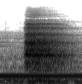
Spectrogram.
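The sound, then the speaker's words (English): A single breath rushes out during guided breathwork: a deep nasal inhale followed by a breathy exhale through the mouth. It swells briefly and fades over a steady, sustained tonal drone. “Taking a nice deep inhale through the nose and out the mouth. And again.”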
